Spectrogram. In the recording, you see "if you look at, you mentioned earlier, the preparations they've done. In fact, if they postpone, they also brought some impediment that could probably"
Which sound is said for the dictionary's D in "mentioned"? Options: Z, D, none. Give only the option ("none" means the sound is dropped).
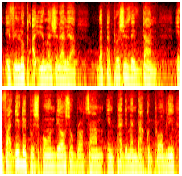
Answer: none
